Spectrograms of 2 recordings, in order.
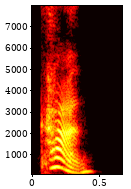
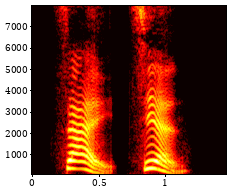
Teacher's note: The fourth tone drops fast, like giving a command.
